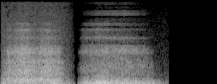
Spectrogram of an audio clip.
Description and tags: Shallow breathing for a character in a game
